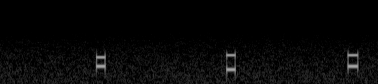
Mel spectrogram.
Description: DTMF, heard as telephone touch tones, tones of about 90 ms. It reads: 8 3 9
